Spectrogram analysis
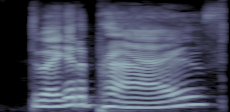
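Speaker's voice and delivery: high, put-on girl's voice. Reading aloud a woman's message while playing her part; put-on girl's voice. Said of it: "The voice".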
